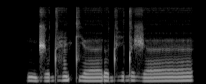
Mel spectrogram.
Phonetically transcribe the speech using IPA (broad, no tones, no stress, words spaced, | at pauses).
nd͡ʒʊdʱæ̃ tʲɜː ɾʊdʱidʌ ʒɜː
